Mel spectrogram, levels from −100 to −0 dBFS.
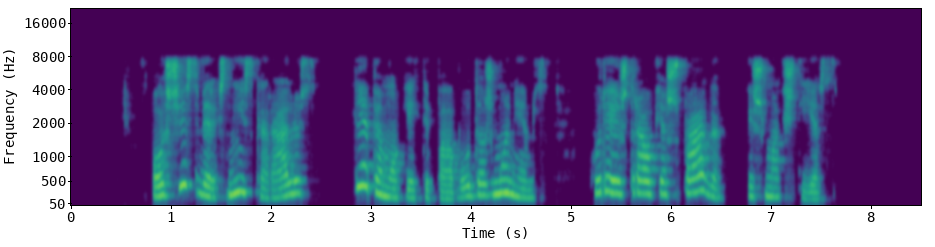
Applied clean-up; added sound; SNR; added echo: none; none; none; none.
